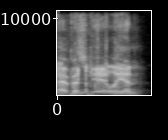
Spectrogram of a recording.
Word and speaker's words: Evangelion: I'm not going to pronounce it because I'll mess it up. Or either one of y'all. Evangelion.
